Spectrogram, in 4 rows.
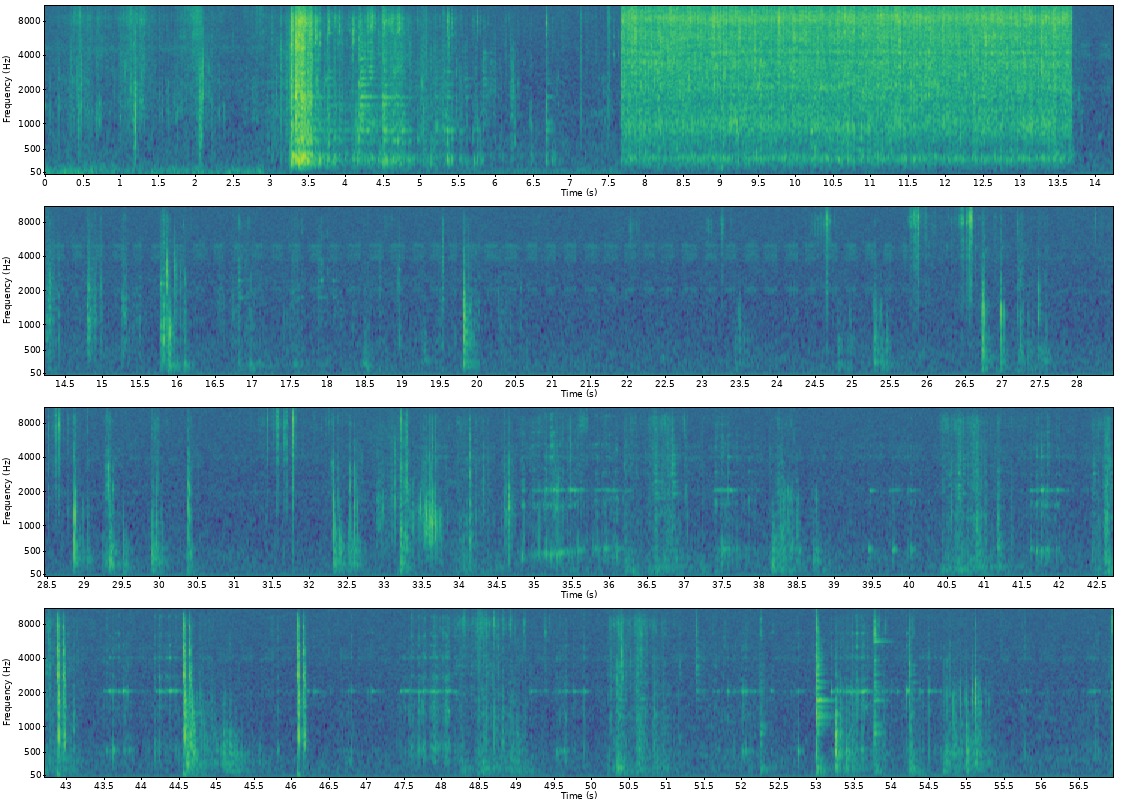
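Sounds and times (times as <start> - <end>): food clinking against glass jar: 3.3 - 6.9, 34.8 - 38.0, 41.6 - 44.8, 46.2 - 55.1.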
